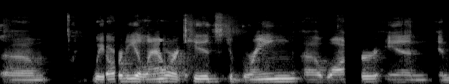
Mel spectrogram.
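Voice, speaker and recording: With a Texan accent and a medium pitch, a man is heard in a dry, close sound with no echo. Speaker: school district administrator. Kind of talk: board meeting presentation. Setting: video conference.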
